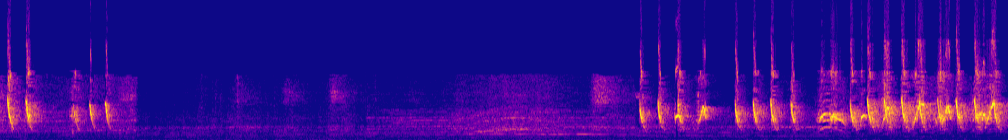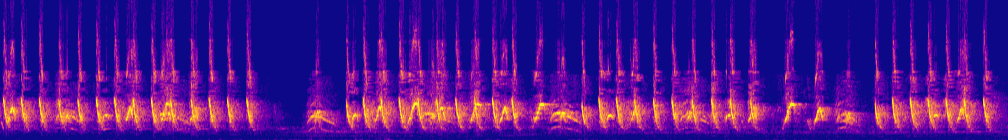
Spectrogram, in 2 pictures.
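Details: Bar-winged prinia singing in the ngebren style: after a quiet start, long bursts of rapid, sharp, high chirps, around fifteen notes a second, run almost unbroken from three seconds onward with brief pauses.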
